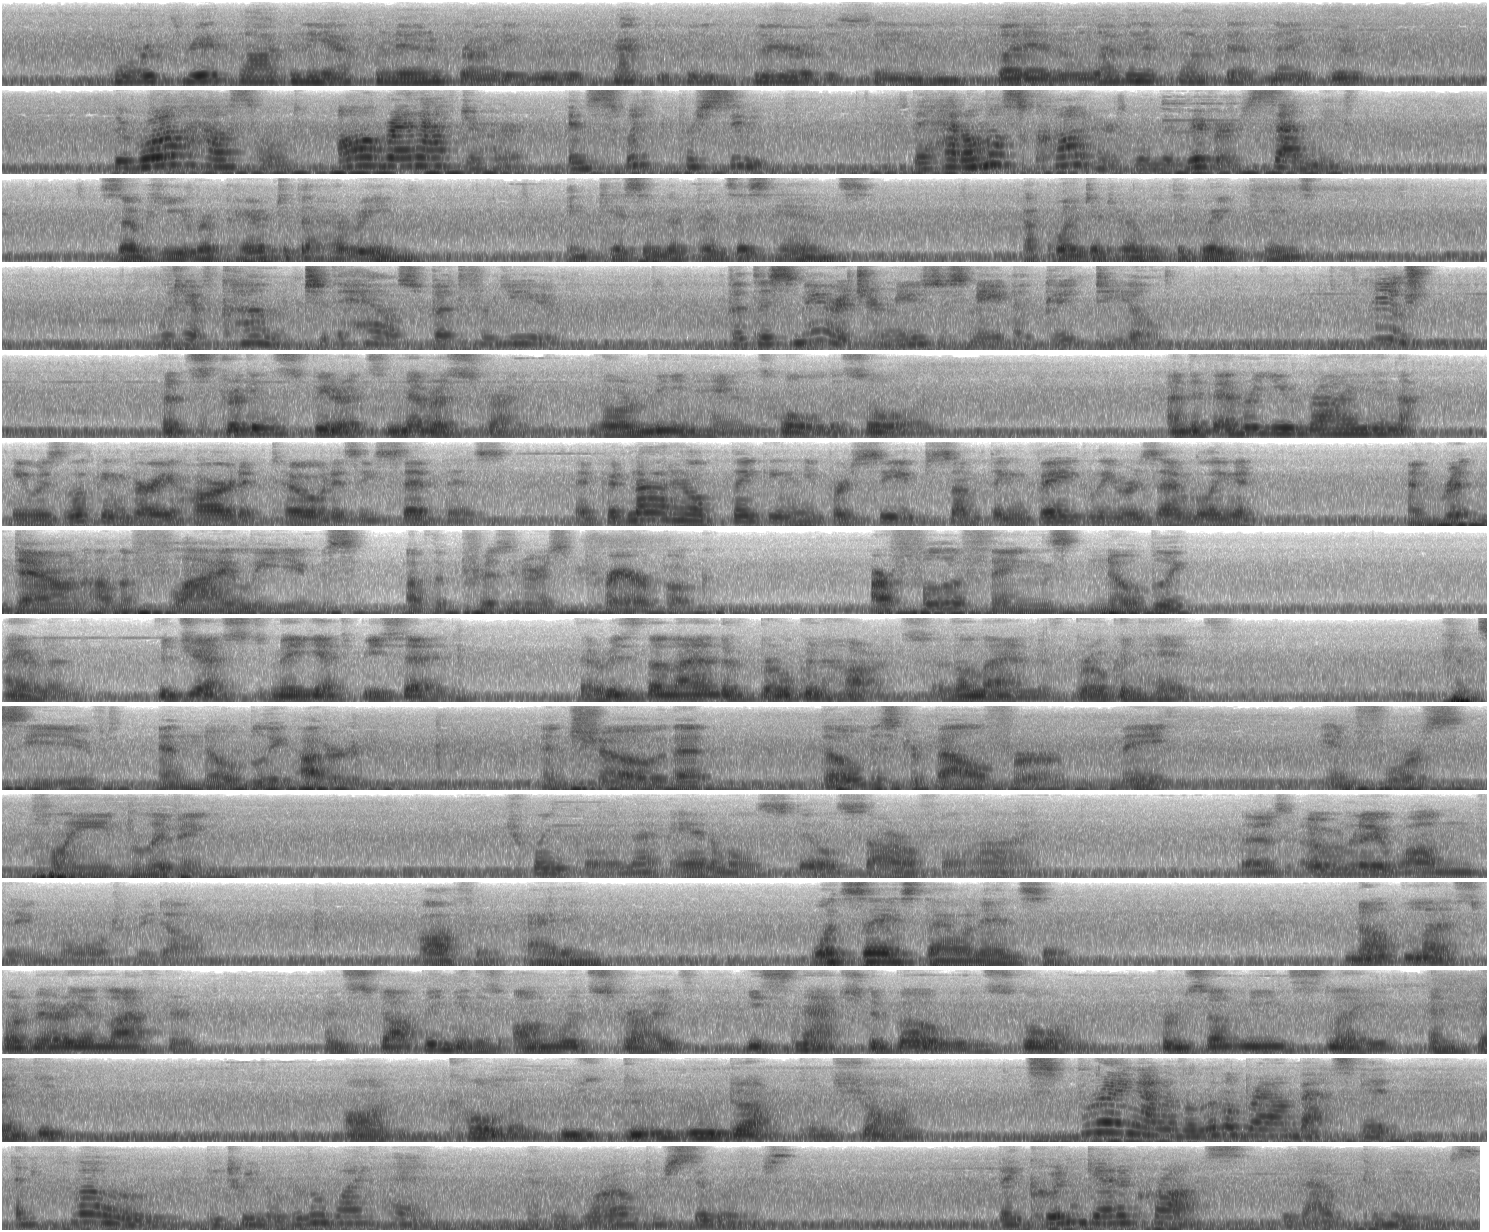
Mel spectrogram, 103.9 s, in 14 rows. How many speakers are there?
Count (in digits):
7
